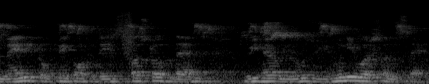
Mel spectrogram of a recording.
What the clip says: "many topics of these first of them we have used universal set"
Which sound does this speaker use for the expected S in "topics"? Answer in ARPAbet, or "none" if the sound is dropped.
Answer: none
